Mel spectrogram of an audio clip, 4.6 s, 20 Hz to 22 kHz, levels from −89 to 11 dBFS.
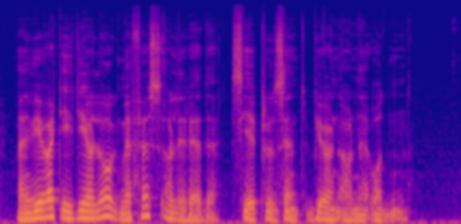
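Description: No technical faults are audible.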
